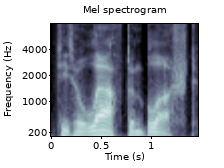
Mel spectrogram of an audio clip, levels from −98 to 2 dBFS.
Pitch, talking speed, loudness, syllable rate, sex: 105 Hz, 165 wpm, -16 LUFS, 5.1 syllables/s, male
